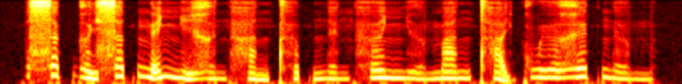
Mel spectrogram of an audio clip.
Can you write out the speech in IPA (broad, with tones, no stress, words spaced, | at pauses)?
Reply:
sa˦˥k̚ɣə˧˩jsa˦˥t̚ ŋɛ̰˧˥ɲi˧˩ɣə̤˨˩n ha˧˩nt̪ʰə˨˩p̚ nɛ̤˨˩ŋhəː˧ ɲɨ̤˨˩ə̯ma˧nt̪ʰa̰˧˨j kwɨ˧ə̯ɣɛ˦˥k̚nə̤˨˩m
